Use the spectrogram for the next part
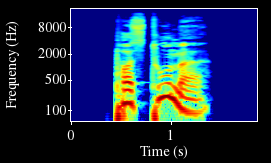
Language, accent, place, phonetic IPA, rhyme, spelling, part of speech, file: German, Germany, Berlin, [pɔsˈtuːmə], -uːmə, postume, adjective, De-postume.ogg
- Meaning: inflection of postum: 1. strong/mixed nominative/accusative feminine singular 2. strong nominative/accusative plural 3. weak nominative all-gender singular 4. weak accusative feminine/neuter singular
